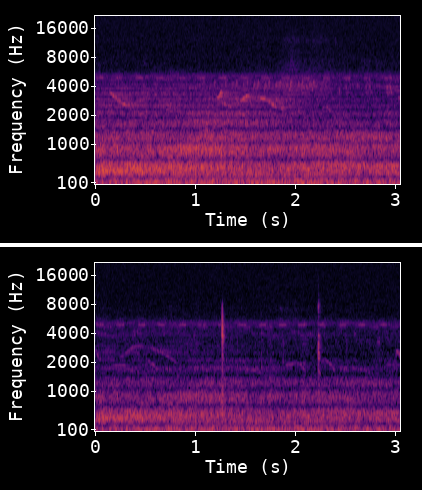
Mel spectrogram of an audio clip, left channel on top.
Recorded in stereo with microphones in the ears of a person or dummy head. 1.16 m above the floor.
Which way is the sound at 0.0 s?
65° left (ahead or behind).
